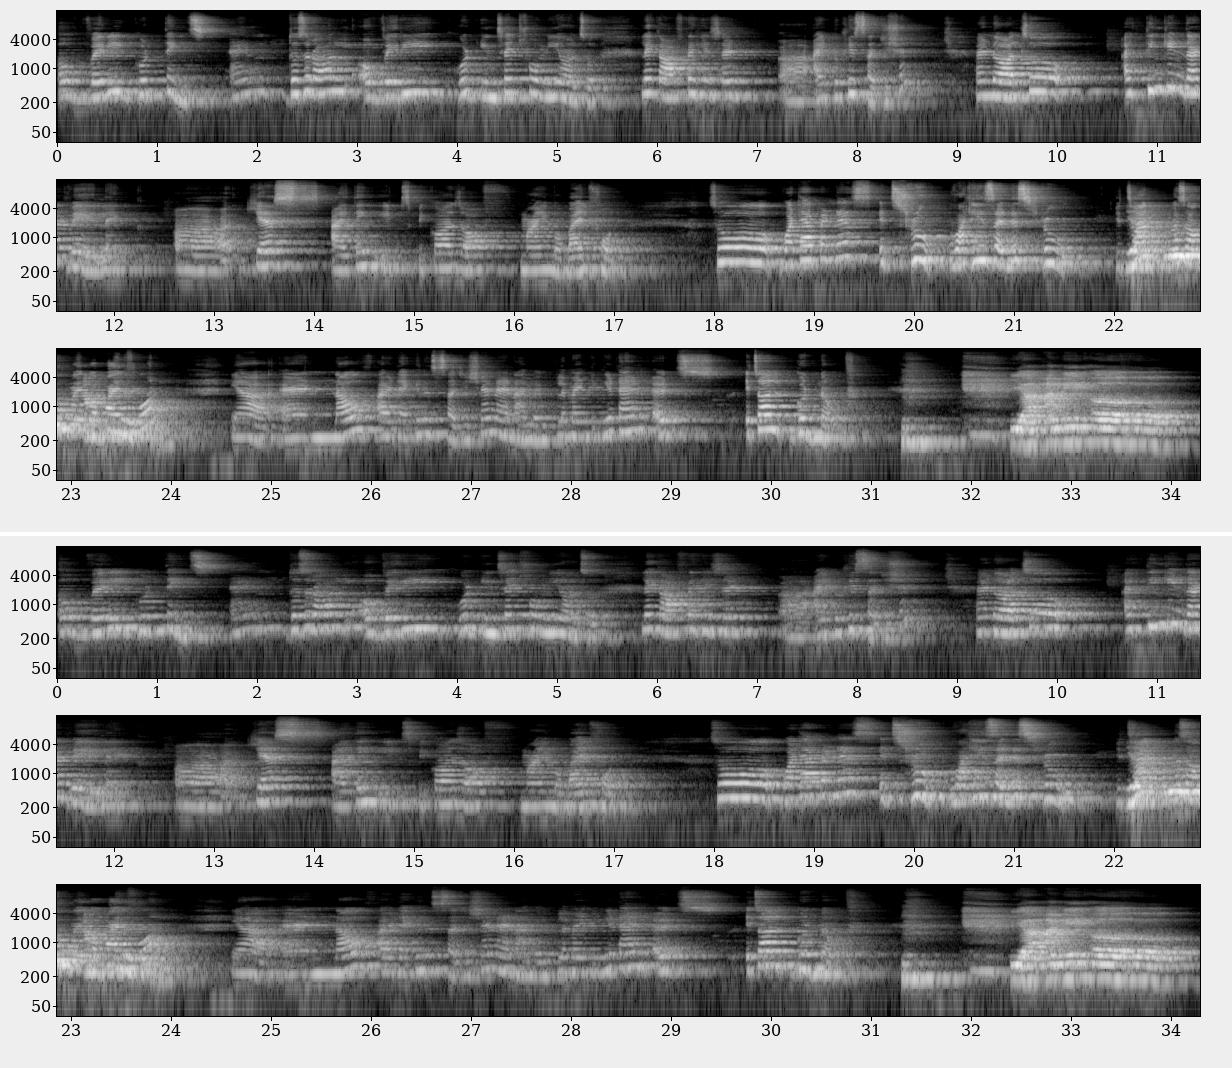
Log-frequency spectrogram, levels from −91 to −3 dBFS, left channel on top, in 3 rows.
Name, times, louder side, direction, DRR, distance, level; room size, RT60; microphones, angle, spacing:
voice 1, 0.0-1.5 1.7-6.8 7.2-8.5 8.9-10.1 10.6-12.1 12.6-14.8 15.2-15.7 16.1-17.1 18.0-21.6 22.0-23.9 24.3-29.5 29.7-30.9 31.3-31.5, left 4 dB, 45° left, 4 dB, 0.4 m, -26 dB
voice 2, 22.1-23.8 31.3-31.6 31.9-33.9, left 1 dB, 15° left, -4 dB, 0.7 m, -19 dB
5.7 x 3.1 x 2.6 m, 1.3 s
head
